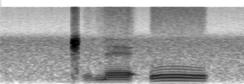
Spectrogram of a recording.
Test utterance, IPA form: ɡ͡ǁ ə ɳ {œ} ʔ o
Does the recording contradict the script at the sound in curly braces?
yes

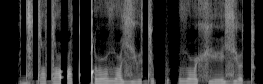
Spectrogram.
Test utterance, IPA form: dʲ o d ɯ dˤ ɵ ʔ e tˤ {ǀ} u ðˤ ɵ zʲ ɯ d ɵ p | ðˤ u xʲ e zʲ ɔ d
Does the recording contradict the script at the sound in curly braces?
yes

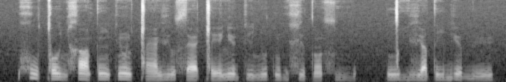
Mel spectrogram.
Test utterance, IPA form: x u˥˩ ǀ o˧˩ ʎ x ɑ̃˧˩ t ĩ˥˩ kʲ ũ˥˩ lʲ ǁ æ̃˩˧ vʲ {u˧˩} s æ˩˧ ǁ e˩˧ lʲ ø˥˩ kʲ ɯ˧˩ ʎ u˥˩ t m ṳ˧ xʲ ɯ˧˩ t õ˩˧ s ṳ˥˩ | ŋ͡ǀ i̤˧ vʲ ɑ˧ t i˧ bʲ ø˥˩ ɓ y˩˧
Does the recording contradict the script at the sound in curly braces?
yes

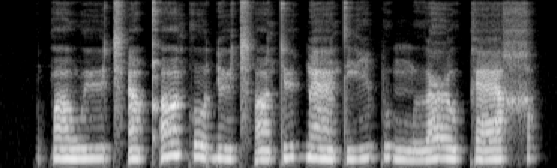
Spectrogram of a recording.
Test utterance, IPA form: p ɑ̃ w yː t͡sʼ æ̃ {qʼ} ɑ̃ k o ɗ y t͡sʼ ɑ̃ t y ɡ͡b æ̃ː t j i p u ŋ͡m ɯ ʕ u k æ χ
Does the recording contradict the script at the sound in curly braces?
no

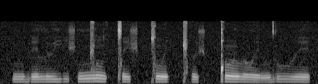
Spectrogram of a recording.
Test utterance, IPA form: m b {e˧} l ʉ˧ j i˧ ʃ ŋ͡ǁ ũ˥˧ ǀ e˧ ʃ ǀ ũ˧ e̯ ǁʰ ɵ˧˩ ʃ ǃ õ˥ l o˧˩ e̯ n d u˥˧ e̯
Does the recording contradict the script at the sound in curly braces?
no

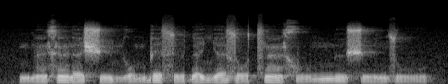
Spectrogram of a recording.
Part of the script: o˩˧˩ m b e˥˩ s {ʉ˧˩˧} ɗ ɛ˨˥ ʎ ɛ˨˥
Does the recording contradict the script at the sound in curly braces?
yes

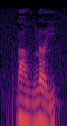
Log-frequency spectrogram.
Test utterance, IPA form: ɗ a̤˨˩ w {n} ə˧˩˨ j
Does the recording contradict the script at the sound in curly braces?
no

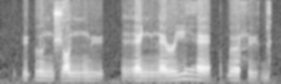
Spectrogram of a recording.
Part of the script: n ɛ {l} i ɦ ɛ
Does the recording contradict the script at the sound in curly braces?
yes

